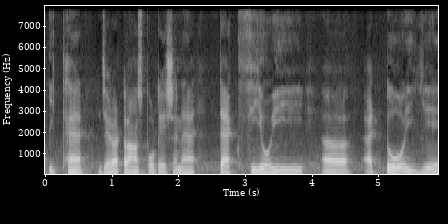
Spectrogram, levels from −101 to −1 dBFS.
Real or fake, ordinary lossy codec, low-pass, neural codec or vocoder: fake; none; none; codec, 16 kHz, 2 kbps, FunCodec, trained on LibriTTS, 25 frames a second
